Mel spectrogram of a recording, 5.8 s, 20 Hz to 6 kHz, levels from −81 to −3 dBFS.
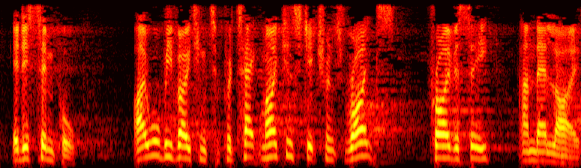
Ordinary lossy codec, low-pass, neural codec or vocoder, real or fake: none; 5.4 kHz; none; real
